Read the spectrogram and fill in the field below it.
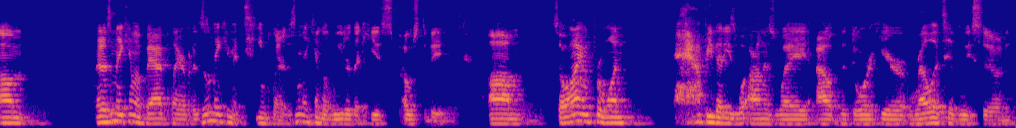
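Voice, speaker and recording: Somewhat breathy and medium in pitch, a man speaks at a moderate pace with ordinary pitch variation, and audible room echo surrounds him. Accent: American. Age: 20s. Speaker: sports podcast host. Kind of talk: solo sports talk podcast. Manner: casual, many filler words (um, uh).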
